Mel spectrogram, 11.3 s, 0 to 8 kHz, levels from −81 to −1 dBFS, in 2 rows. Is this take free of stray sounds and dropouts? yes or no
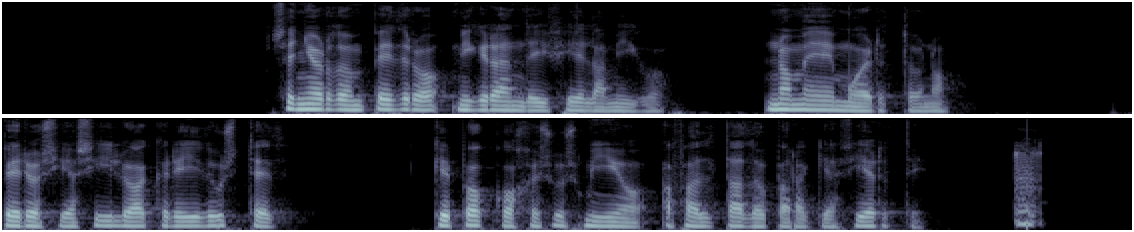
no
